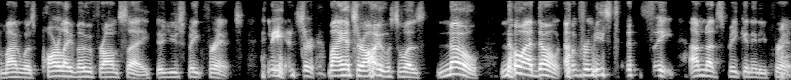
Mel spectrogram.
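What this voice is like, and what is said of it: Southern twang put on. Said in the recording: “You literally just had twang when you said parlez-vous français ... I was trying to channel my inner Brian Kelly”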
